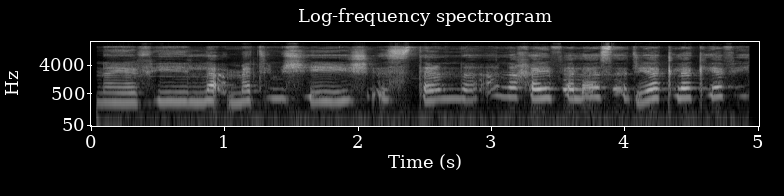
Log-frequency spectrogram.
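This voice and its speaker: A woman's voice: steady tone, a little fast, slight background noise. A woman with an Egyptian Arabic accent voicing a timid young female giraffe in a storybook tale, calling out in a panicky, pleading way. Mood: worried. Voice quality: high, bright girlish voice. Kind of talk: storybook acting.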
